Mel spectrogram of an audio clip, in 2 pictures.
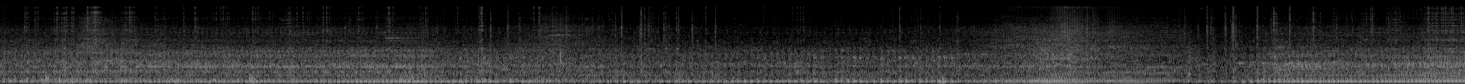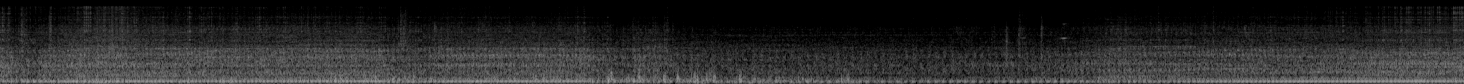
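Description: Small motorcycle engine running under way, heard from the passenger seat of a motorcycle rickshaw. Its note drops briefly about ten seconds in, then rises and falls a few times as the speed changes, over road and wind noise.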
